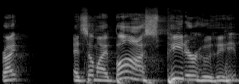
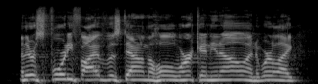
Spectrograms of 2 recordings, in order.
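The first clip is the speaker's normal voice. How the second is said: normal talking voice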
